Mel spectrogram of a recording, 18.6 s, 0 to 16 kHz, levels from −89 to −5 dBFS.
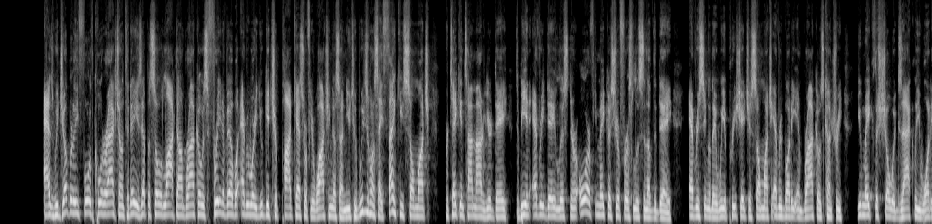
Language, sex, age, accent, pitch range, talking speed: English, male, 30-49, American, 120-150 Hz, 255 wpm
